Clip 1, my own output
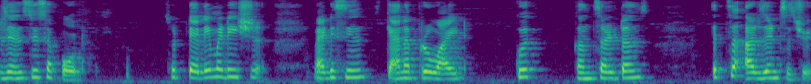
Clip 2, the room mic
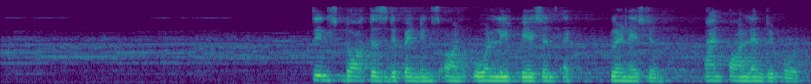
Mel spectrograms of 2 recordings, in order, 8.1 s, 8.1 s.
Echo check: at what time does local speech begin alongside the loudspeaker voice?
3.1 s

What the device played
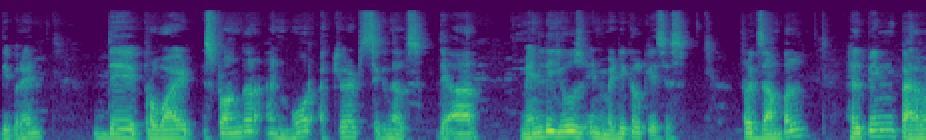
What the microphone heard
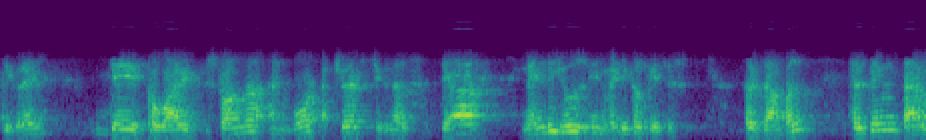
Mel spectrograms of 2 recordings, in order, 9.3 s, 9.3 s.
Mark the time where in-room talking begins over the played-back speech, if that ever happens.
none

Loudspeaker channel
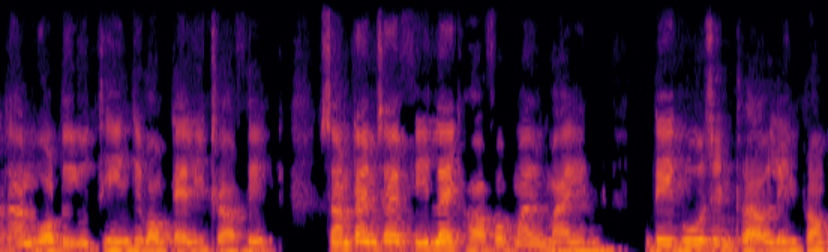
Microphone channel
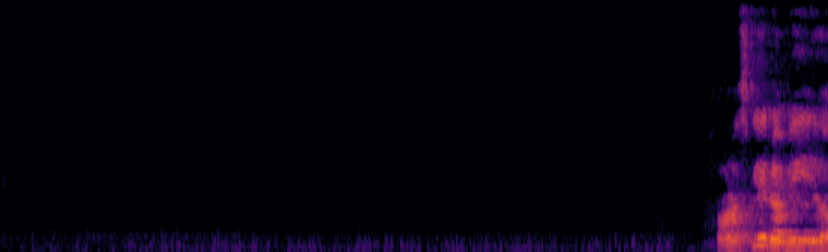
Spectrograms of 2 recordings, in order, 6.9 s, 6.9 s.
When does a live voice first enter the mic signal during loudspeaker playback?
6.0 s

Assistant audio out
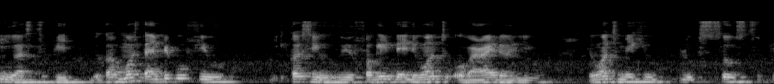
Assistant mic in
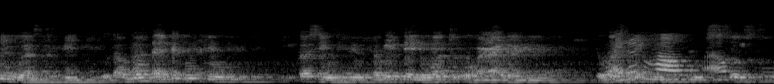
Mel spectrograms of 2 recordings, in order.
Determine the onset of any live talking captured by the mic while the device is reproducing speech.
6.1 s

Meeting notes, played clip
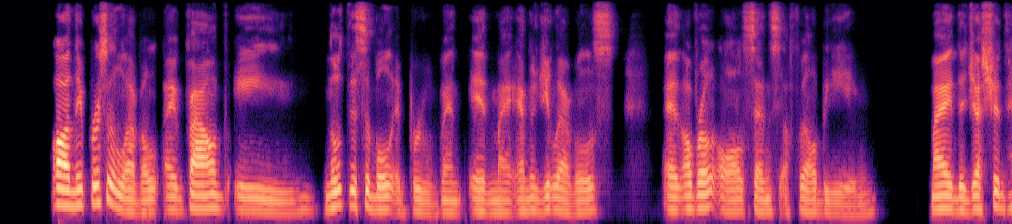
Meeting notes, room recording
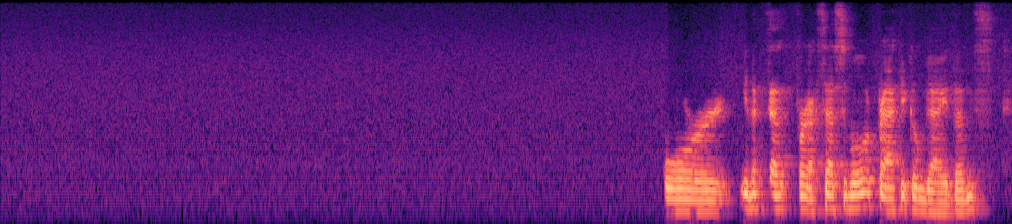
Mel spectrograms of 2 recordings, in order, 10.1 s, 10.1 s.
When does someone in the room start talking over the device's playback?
6.6 s

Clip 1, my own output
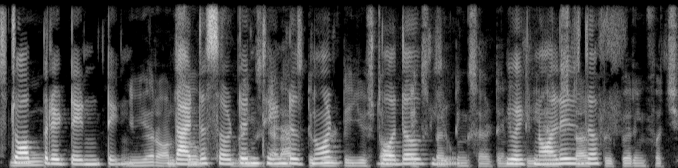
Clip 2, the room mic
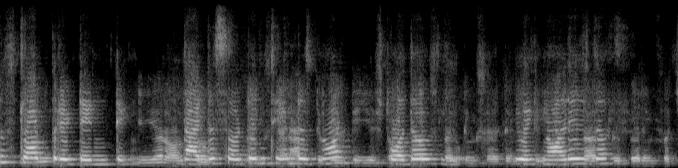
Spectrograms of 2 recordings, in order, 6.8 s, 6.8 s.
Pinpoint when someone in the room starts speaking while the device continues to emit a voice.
none

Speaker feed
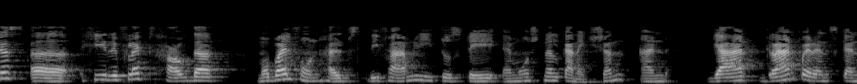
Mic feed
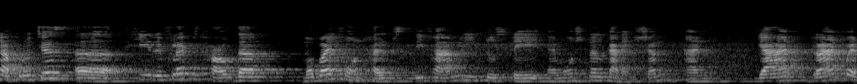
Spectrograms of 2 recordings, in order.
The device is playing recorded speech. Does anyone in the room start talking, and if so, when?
none

